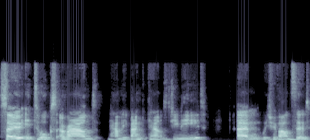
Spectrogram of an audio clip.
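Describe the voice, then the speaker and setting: A woman with a British accent talks at a moderate pace in a bright, sharp tone. Her pitch is fairly low, and the background is quiet. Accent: British, fully retained. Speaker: business coach and accountant. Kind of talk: podcast interview. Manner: animated.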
